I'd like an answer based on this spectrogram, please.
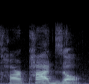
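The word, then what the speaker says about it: ἁρπάζω: Okay, so this is harpazo.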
